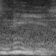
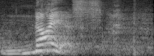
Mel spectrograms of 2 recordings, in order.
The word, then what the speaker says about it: Nias: So, Glyn, you play the Roman general Noblius Knees, isn't it? Nias. It's pronounced Nias.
